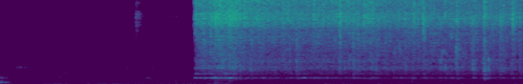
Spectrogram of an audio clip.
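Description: Onions hit a hot pan and burst into a loud, steady sizzle about two seconds in, following a quieter stretch, with the frying continuing strongly to the end.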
